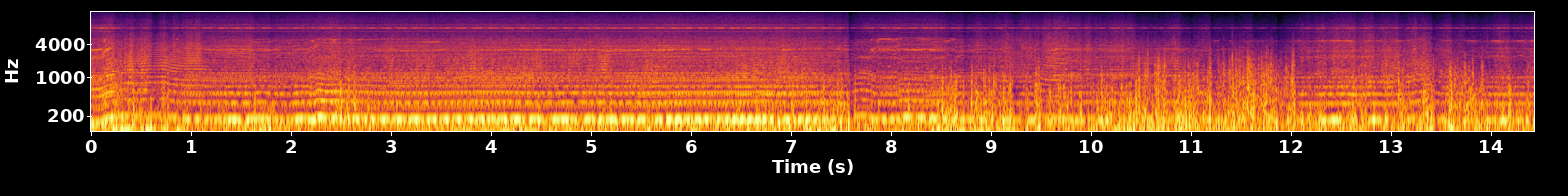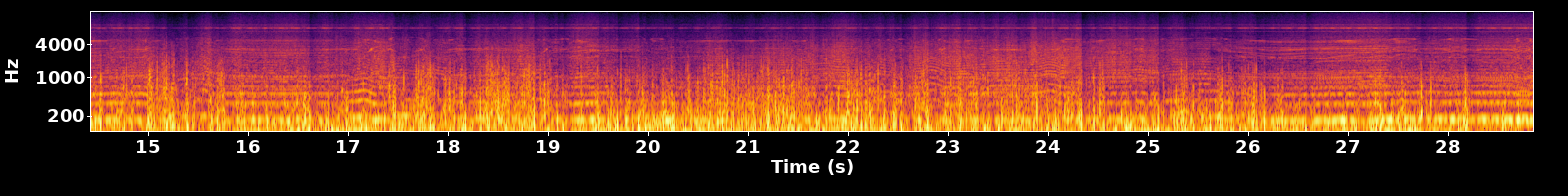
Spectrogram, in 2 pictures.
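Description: DJI Phantom quadcopter's four motors and propellers whining loudly and steadily, heard up close from the camera on the drone. The pitch wavers and shifts as it lifts off and climbs, most noticeably from about eight seconds in.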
